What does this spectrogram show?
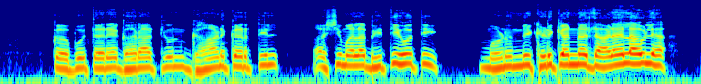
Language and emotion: Marathi, fearful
